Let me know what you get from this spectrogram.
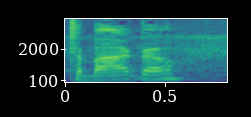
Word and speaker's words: Tobago: Before she goes to Tobago, is that how you pronounce that, Tobago? – That's correct, yes.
